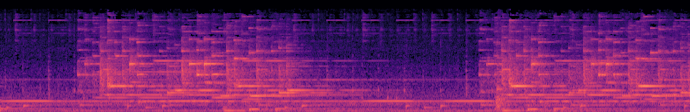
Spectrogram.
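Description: Background music: a bright struck-note melody like marimba or xylophone over a held tone and bass notes, the phrase coming in about a second in and repeating about six seconds later.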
